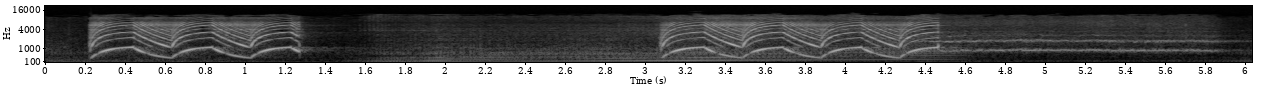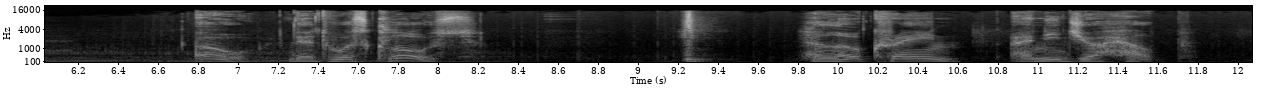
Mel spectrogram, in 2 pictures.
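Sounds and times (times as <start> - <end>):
police siren yelping: 0.2 - 1.4, 3.0 - 6.0
car engine revving: 1.4 - 7.5.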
